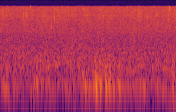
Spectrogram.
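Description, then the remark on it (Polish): A low roll of thunder swells briefly amid steady storm rain, a rumbling rather than sharp crack, with no voices present; a powerful thunderclap with a flash of lightning from a storm raging outside. “Zamiast starca odpowiedział mi potężny grzmot i błysk.”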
